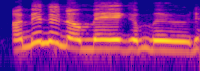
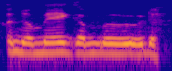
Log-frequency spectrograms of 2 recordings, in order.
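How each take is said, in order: First: "I'm in an omega mood" said louder, each word landed; proud announcement. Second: Said in the usual way. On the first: Shown as a demonstration. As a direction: present "omega mood" like a catchphrase. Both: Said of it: "How's that sound?".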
